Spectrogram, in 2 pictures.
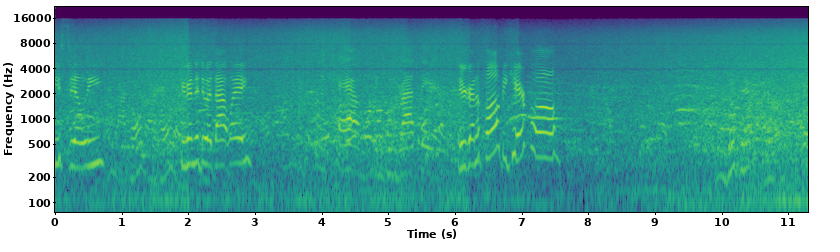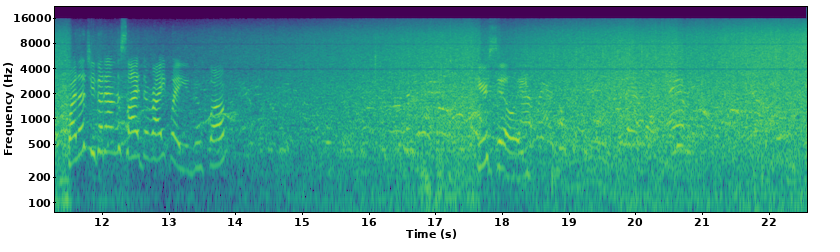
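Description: A young boy talks and babbles nearby.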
